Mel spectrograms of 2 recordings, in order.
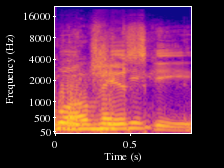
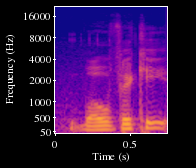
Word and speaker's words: Wojcicki: I want to thank Speck also for telling me how to pronounce Susan Wojcicki's name. Yeah. Wojcicki? I think it's Susan Wojcicki. It's Wojcicki. Whoa, Vicky?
